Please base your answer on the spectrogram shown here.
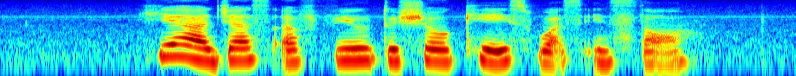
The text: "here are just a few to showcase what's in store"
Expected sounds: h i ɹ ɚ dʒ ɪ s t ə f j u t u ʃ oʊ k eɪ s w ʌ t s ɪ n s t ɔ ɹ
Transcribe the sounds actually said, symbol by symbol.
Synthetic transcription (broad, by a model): h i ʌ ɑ dʒ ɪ s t ə f j u t u ʃ oʊ k eɪ s w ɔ t s ɪ n s t ɔ l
